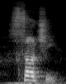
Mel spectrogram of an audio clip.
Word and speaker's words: Xochitl: How do you pronounce her name? I'm white, so I don't know. Sochi, because that's her first name.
